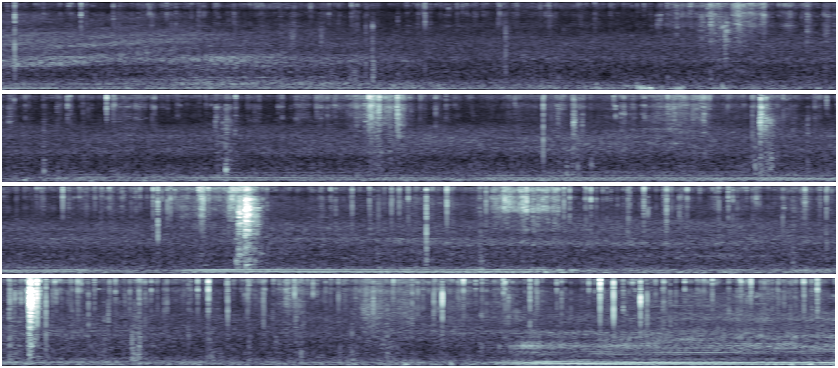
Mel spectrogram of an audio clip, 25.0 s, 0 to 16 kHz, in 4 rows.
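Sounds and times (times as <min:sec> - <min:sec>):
wood fire crackling and popping: 0:00.0 - 0:25.0
car engine humming: 0:06.6 - 0:25.0.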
